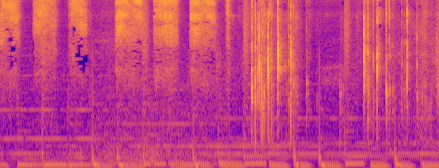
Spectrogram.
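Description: Background music with a steady beat. Over it, an aerosol spray-paint can hisses in short bursts from about two and a half seconds in until just before the end.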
